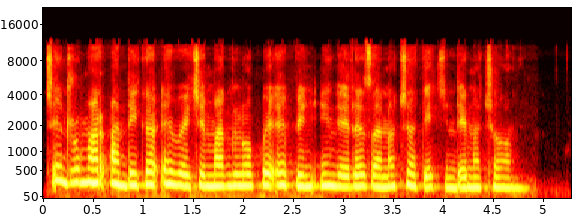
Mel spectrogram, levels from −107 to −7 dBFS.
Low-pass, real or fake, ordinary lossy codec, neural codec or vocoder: 10.8 kHz; fake; Opus, 24 kbps; codec, 24 kHz, 3 kbps, HILCodec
